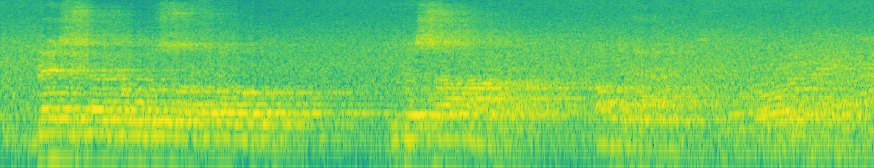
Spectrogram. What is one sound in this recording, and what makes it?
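A man chants through a microphone in a large echoing hall.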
